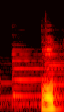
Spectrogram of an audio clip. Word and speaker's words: Ute: I knew a German lady named Ute, pronounced Ute, and an Australian is a Ute.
